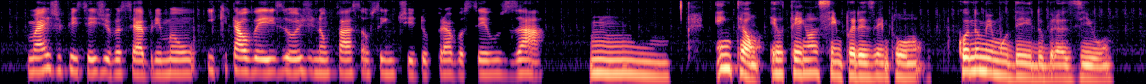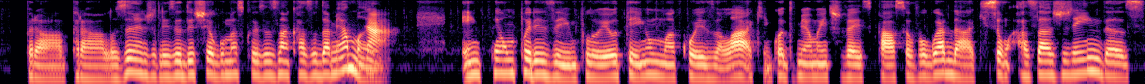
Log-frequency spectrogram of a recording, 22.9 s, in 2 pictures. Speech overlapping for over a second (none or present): none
